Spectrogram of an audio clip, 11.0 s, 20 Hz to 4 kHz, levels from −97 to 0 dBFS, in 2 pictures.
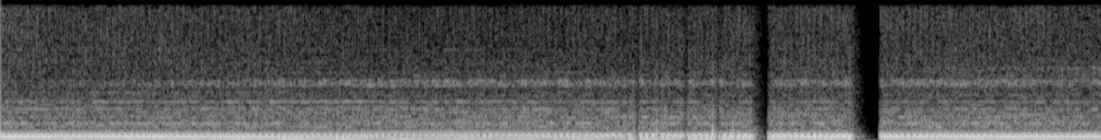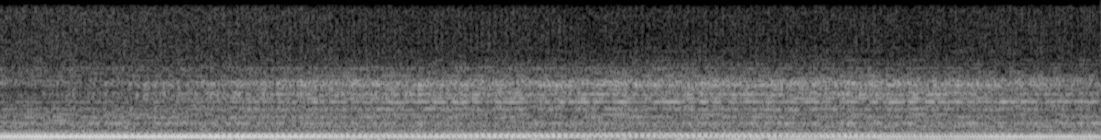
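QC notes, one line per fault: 3.07–3.85 s, repeated stalls (stutter): the sound catches and drags in eight short hitches, each filled by continuing the last sound, the longest about 87 ms, roughly a quarter of the span in all. Packets arrived late, so the jitter buffer kept running dry and the receiver bridged each gap; nothing is lost, only held up.
4.25–4.41 s, call audio freeze: the sound hangs as a smeared, fading continuation for about 150 ms, ending in roughly 40 ms of silence, then resumes where it stopped. The likely cause is packets held up in transit until the jitter buffer emptied, adding about 148 ms of delay without losing audio.
5.42–6.68 s, jitter buffer slow-down: the sound is drawn out and plays at about 89% speed with unchanged pitch. The receiver repeated single pitch periods or bits of pauses, adding about 147 ms to rebuild the buffer's reserve.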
